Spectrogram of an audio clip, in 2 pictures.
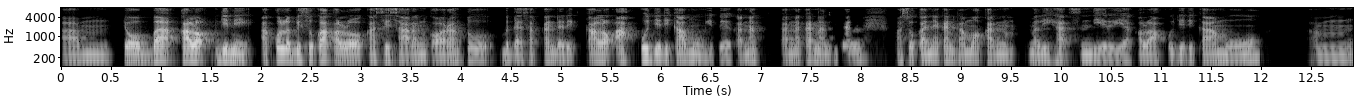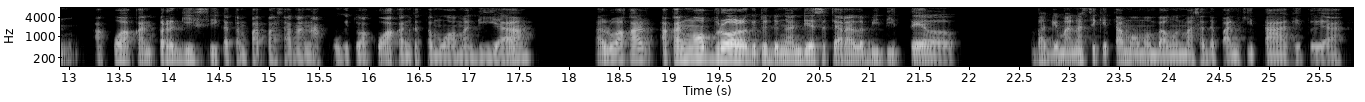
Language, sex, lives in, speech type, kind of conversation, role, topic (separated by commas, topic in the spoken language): Indonesian, female, Indonesia, conversation, advice, advisor, Bagaimana cara mendapatkan dukungan emosional saat merasa terjebak?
